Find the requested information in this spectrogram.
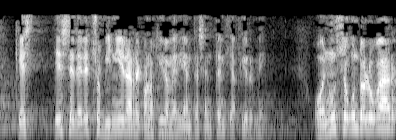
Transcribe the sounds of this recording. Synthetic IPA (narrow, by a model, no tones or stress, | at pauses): k | ese̞ðe̞ɾe̞t͡ʃo̞βinje̞ɾare̞ko̞noθið̞o̞með̞jant̪e̞se̞nt̪e̞n̟θja̰fiɾmḛ | oenunse̞ɣ̞und̪o̞luɣ̞aɾ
